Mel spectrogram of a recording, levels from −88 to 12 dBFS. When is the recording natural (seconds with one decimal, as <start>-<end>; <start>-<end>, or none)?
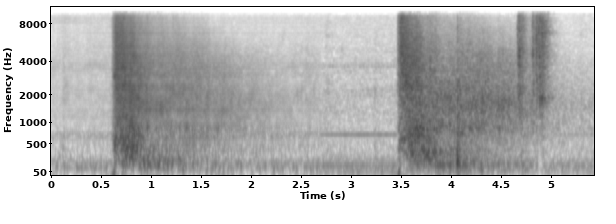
2.7-5.4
